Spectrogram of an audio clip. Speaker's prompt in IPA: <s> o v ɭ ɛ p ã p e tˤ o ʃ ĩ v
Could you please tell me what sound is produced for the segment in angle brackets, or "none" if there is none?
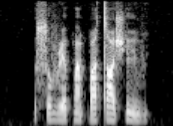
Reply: s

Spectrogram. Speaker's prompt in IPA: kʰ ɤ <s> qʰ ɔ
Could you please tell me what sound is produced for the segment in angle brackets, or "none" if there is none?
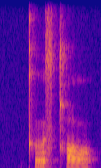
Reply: s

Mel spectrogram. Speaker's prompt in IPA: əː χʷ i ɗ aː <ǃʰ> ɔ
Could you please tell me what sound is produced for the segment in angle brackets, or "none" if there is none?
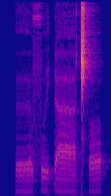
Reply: ǁʰ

